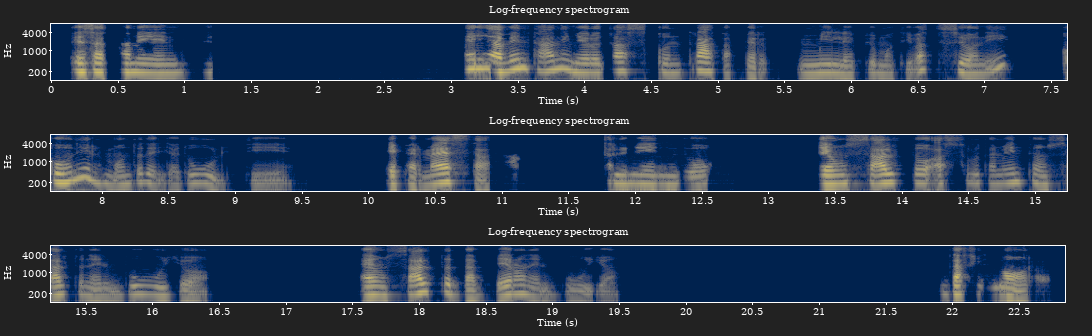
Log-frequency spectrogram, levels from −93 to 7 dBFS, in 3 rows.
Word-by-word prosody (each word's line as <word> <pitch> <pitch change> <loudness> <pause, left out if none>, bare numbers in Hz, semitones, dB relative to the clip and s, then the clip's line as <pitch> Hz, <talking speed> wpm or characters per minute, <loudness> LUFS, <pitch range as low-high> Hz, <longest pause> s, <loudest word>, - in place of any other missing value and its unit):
Esattamente. 185 -2 +1 1.9
E 255 - +6
io 265 - +4
a 200 - +11
20 260 +4 +2
anni 240 +4 0
mi 195 -4 -4
ero 180 0 -3
già 210 +3 -1
scontrata 185 -2 0
per 150 -3 -12 0.3
mille 165 -2 -7
più 155 - -15
motivazioni 200 - -7 0.4
con 210 +2 +2
il 290 -8 -1
mondo 175 +2 -12
degli 185 -5 -13
adulti, 155 - -15 0.7
e 165 - -1
per 155 -2 -6
me 180 +5 +8
è - - +11
stata - - -10 0.6
tremendo. 170 -2 -8 0.7
È 175 - +5
un 175 +1 +4
salto 190 +2 +1
assolutamente 190 +2 -11
un 165 - -9
salto 170 +1 -3
nel 150 -1 -11
buio 170 -1 -11 1.2
è - - +4
un 170 -1 -2
salto 210 +6 +3
davvero 165 +3 -4
nel 150 -6 -13
buio. 145 -5 -20 2.4
Da 180 -1 +7
film 175 -2 -13
horror. 135 -4 0
180 Hz, 110 wpm, -25 LUFS, 165-195 Hz, 2.4 s, a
